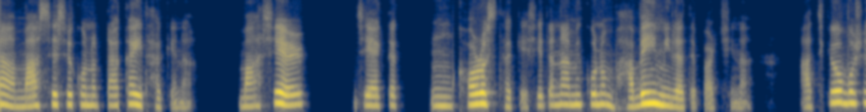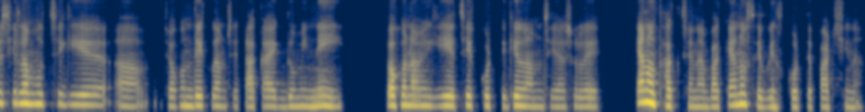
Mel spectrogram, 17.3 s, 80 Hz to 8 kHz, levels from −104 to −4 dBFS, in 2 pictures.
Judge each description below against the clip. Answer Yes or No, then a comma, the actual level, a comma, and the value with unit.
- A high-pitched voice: Yes, high, 200 Hz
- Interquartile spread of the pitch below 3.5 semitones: Yes, average, 3.1 semitones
